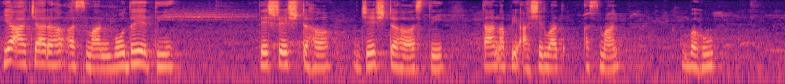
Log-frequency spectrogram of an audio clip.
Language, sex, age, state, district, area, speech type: Sanskrit, female, 45-60, Maharashtra, Nagpur, urban, spontaneous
